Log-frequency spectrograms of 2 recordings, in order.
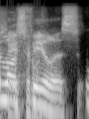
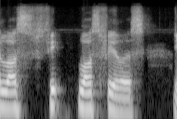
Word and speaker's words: Los Feliz: How do you say Los Feliz? I say Los Feliz. Yeah. Most people up here say Los Feliz.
